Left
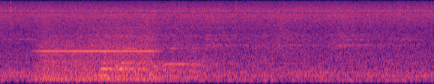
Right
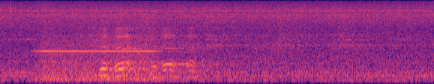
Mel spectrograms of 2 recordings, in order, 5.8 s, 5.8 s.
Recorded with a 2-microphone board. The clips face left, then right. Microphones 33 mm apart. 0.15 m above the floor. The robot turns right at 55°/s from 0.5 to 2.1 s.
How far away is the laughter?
About 2.5 m.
